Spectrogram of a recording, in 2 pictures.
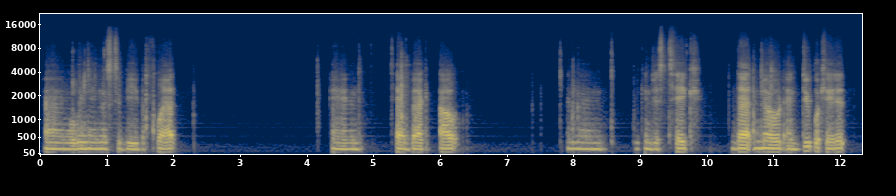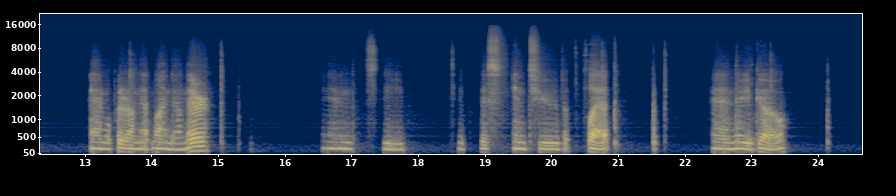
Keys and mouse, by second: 2.9-4.6 drag, 4.9 middle click, 5.4 Tab, 7.3-9.5 middle drag, 9.5-14.3 drag, 9.6 right click, 10.8 shift+d, 13.3 right click, 14.3 right click, 14.6 click, 15.1 right click, 15.3 click, 15.3 right click, 15.5-17.9 drag.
